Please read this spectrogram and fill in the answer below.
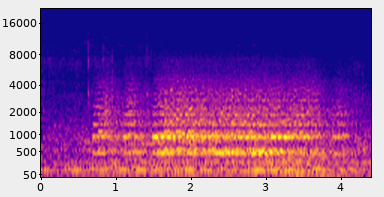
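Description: A steady, sustained pitched tone with overtones starts a little under a second in, grows louder, holds, and fades away just before the end, over a low steady hum.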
